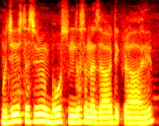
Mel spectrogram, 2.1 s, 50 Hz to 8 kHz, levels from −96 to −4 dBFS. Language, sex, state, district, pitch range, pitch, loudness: Hindi, male, Arunachal Pradesh, Lower Dibang Valley, 130-160 Hz, 145 Hz, -12 LUFS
